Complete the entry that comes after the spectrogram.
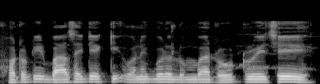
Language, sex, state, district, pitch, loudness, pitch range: Bengali, male, West Bengal, Alipurduar, 120 Hz, -16 LUFS, 115-125 Hz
